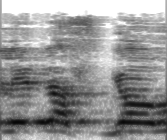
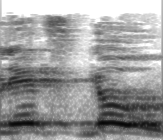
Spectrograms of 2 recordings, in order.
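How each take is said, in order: First: Let and us are said as two separate words. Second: Let and us are joined into one short syllable. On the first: "লেট আস দিয়েও বলতে পারি" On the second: "এই লেট আসের সংক্ষিপ্ত হচ্ছে লেটস"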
